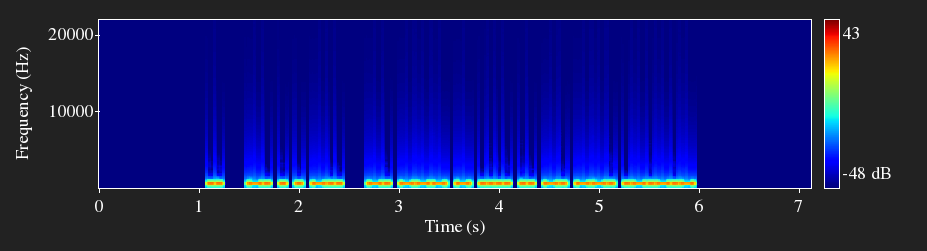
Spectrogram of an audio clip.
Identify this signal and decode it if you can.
Morse code, heard as a keyed tone, about 30 wpm, 700 Hz. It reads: I NEED NOTHING.
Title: Sentences from Top 1000 Words - Review Part 1 - 30wpm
